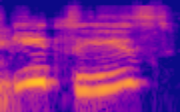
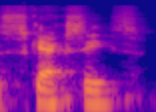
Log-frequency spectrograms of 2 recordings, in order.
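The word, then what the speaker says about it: Skeksis: was species oh yes everyone uses eatsies what was that it's it's actually pronounced the skexies thank you because i'm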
